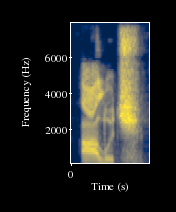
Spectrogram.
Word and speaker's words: Alot: Diretor técnico da Lote Latinoamérica. Ah, exato. – Alot. – É. – Não, Alot, não tem problema, a é gente pronuncia errado às vezes aqui, é, é a vida.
